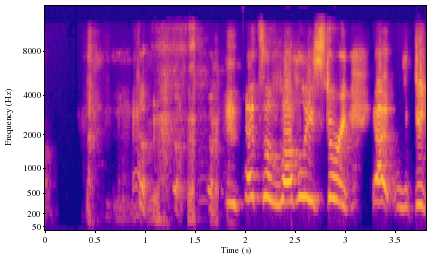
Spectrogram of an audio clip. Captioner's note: laughing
